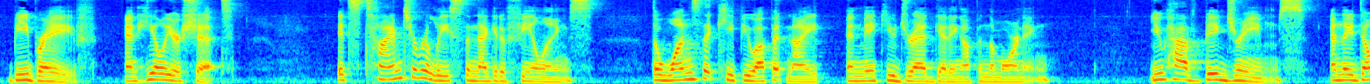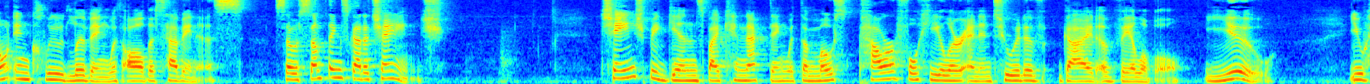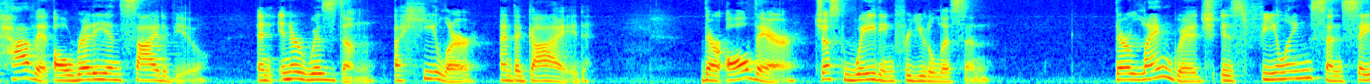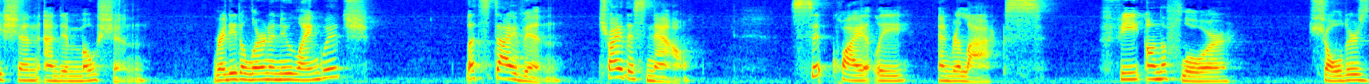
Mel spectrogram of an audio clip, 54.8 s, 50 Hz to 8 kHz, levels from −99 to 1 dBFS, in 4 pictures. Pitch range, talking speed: 155-210 Hz, 125 wpm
